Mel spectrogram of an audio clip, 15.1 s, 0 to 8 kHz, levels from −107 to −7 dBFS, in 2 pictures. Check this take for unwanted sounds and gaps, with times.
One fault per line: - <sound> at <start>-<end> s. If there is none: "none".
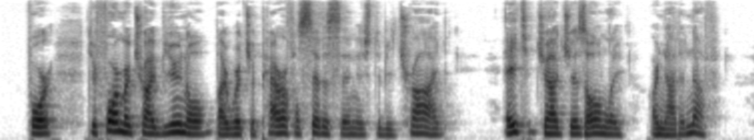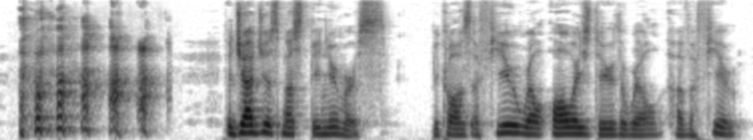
- laugh at 7.7-9.3 s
